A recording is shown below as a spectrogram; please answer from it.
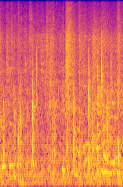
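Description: Irregular footsteps and shuffling on a stage floor as several performers move about, with low voices in the background.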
